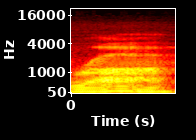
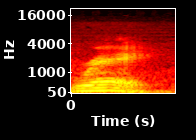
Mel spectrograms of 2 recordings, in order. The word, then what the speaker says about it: Ra: say yeah absolutely even raw from ancient egypt it's not even raw he pronounces it rey right and he looks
